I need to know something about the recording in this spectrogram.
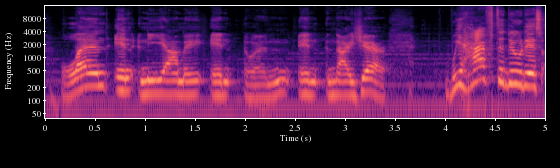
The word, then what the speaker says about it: Niger: flying from Burkina Faso to Niger that's actually how you pronounce it Niger and we are flying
